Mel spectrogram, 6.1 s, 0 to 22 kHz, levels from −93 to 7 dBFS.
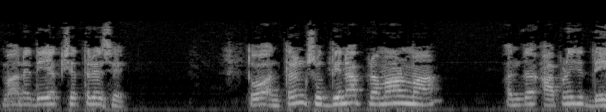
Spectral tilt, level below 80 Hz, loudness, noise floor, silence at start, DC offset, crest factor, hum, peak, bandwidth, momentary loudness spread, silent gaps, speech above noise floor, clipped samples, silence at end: -3.5 dB/octave; -60 dBFS; -27 LUFS; -71 dBFS; 0 s; under 0.1%; 18 dB; 60 Hz at -60 dBFS; -10 dBFS; 11 kHz; 13 LU; none; 42 dB; under 0.1%; 0 s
